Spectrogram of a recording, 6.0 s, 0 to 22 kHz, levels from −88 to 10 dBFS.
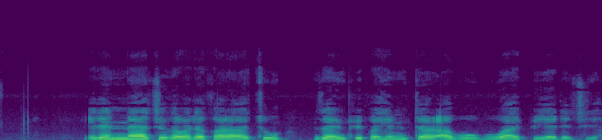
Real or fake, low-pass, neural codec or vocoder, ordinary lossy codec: fake; 14.4 kHz; vocoder, 44.1 kHz, 128 mel bands every 256 samples, BigVGAN v2; AAC, 48 kbps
